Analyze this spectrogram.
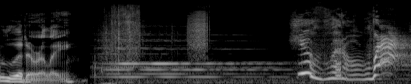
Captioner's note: mouse squeaks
